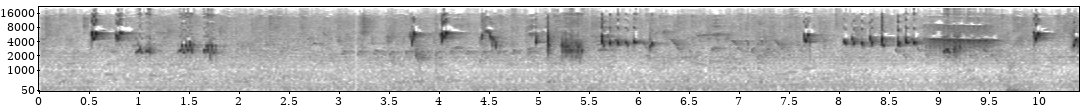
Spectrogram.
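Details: Black-browed reed warbler in full, vigorous song, pouring out varied phrases of harsh chatters, sharp high chips and scratchy buzzes in irregular bursts, with a grating rasp near the end.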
